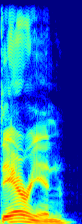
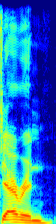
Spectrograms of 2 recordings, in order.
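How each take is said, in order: First: The name is said with three syllables. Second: The name is said with two syllables. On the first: The speaker calls it right. "but it's pronounced Darian" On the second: The speaker calls it wrong. "we keep saying Darren"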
